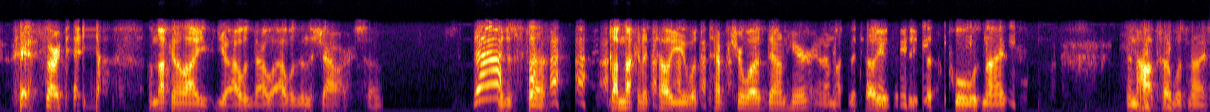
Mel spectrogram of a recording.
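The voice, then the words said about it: Out of breath, panting speech. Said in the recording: “You're out of breath.”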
